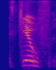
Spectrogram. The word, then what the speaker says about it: Guildford: it Guildford you know you don't really pronounce it Heavy D I've noticed that though I've noticed people just say Guildford okay all right okay all right Guilford then I like Guildford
